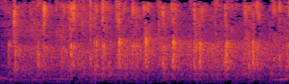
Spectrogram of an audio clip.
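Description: A crowd applauds steadily, a dense wash of many hands clapping at an even, fairly loud level throughout, with no voices standing out.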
